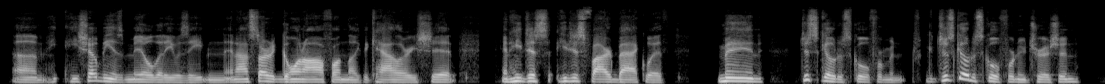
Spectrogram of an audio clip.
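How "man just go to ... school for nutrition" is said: snarky, sarcastic voice with swooping pitch. Retelling a friend's reply after being lectured about calories: imitating Don's sarcastic tone. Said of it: "Like, in a sarcastic way".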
